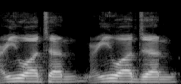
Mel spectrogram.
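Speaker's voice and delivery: ইওয়া জান with a short unstretched ইওয়া; short iwa. Shown as a demonstration. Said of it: "ইওয়াতে টান হয়ে গেছে কিন্তু টানা যাবে না".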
